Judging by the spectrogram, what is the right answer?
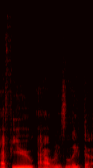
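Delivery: very slow narration, words stretched out. Describing an anime dub narrator, doing the SpongeBob narrator voice. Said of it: "he actually does the SpongeBob voice".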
